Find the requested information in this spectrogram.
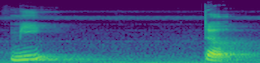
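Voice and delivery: "मीटर" drawn out as मी, long pause, टर; split into syllables. Shown as a demonstration. Teacher repeating "मीटर" for students, two syllables far apart. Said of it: "इसमें दो syllable है".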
